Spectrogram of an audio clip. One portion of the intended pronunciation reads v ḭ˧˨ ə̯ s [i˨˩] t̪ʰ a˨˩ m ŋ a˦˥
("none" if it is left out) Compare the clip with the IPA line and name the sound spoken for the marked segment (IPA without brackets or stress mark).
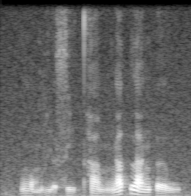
i˨˩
